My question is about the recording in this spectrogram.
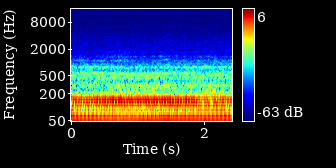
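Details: Peugeot 407 with EW7A petrol engine, during a no-start diagnosis involving a burnt connector and a damaged fuse box: steady, even low rumble with no knocks, misses or hunting; a healthy idle.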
